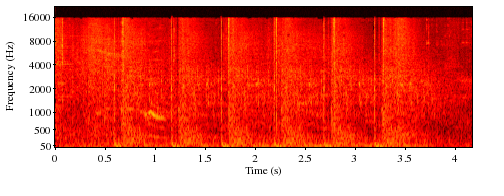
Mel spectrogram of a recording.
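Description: Gunfire in Team Fortress 2: rapid bursts of shots and thuds repeat throughout a busy online match, steady and fairly loud, with no speech over them.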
